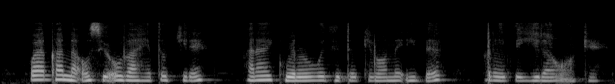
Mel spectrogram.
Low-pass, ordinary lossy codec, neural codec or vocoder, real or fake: 7.2 kHz; none; codec, 16 kHz, 0.5 kbps, X-Codec, HuBERT features, trained on balanced general audio; fake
